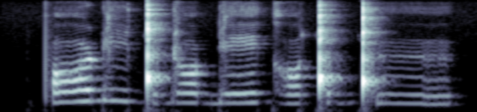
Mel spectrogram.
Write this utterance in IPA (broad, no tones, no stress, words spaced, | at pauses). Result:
pʼɔːɖiːɡ͡ǃʏ ɖɔːɡɖeː ɡʱɔǃʏɡ ǃʼʉː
